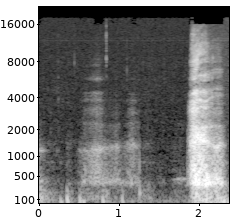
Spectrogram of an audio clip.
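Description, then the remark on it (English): A person yawns: a soft, drawn-out breathy stretch with faint voicing, a short pause, then a loud, airy sigh of breath at the end. “I don't mean to be yawning on y'all.”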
